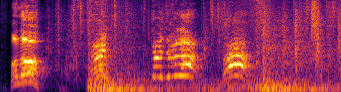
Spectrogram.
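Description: A man shouts urgently up close.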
